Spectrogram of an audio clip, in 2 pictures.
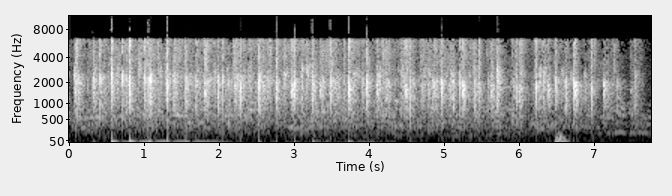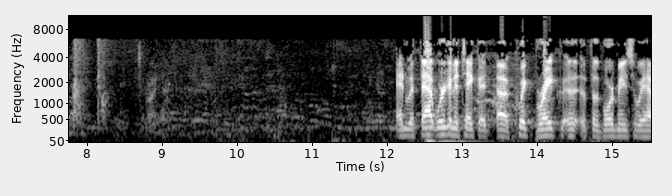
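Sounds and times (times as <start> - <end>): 
audience applause: 0.0 - 8.3
speech: 12.2 - 15.5.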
